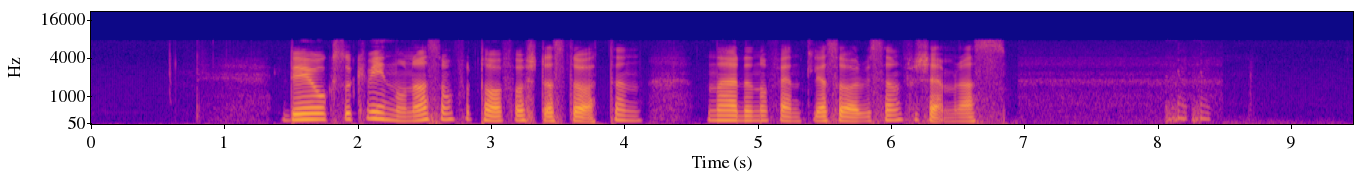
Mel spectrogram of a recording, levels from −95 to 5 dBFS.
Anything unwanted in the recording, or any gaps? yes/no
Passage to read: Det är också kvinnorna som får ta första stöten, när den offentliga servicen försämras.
yes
